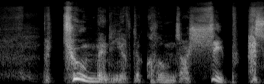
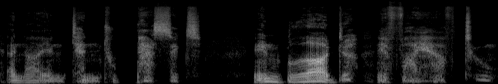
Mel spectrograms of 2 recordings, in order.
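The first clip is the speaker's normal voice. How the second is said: soft, threatening whisper; a vow of blood, whispered; menacing whisper; 3 semitones lower, 9 dB quieter than usual. Acted. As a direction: hiss the threat low.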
